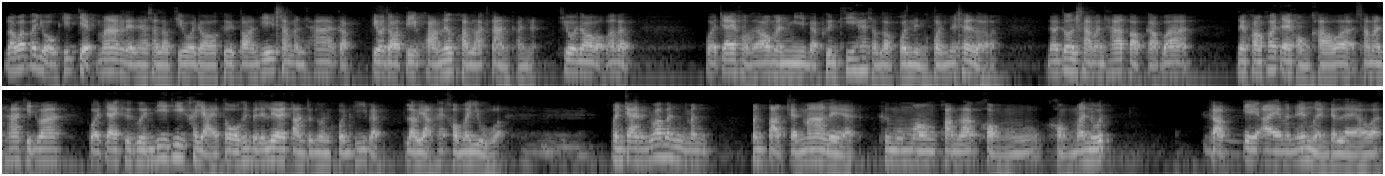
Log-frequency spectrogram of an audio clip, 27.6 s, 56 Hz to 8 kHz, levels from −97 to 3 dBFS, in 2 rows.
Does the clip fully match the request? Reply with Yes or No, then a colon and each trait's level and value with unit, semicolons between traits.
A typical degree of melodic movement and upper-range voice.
No: average, 3.9 semitones; low, 110 Hz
